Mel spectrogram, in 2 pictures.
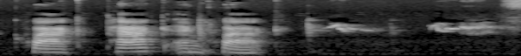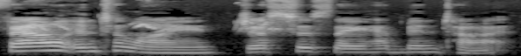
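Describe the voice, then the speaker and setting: A woman reading a children's picture book aloud in an expressive way, with little asides to her listeners. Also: mid-range voice. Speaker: storybook reader. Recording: noisy recording with chirping birdsong.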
